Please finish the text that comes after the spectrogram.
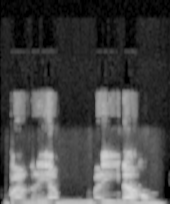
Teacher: instead of saying Baghyan, yan, the noon will be changed to Meme.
